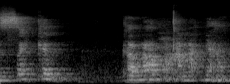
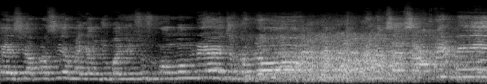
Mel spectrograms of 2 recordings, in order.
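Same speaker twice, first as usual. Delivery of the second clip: building from urgent to loud, high desperate pleading; impatient Jairus; 7 semitones higher, 11 dB louder than usual. Retold or imitated. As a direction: Jairus grows more frantic, pushing the crowd to own up. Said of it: "saya percaya Yairus mungkin bilang".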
